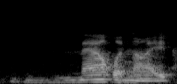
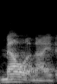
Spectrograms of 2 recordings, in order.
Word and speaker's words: melanite: Malonite. It's a type. Garnet. It's a type of garnet. It's a garnet. Yeah. So typically it's kind of in a block formation. But melanite is what how it's pronounced.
